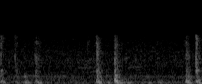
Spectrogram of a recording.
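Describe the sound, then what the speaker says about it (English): Keys tapped on a computer keyboard while a question is typed out during a PL/SQL lesson: soft, scattered clicks in small irregular clusters, quiet and close, with no one speaking. "So that question I am typing here"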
